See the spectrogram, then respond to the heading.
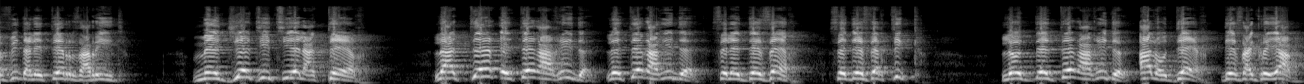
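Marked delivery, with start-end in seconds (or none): none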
